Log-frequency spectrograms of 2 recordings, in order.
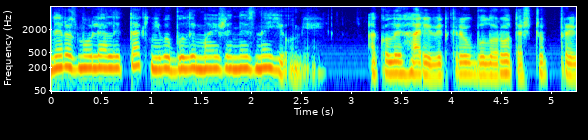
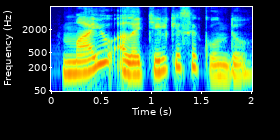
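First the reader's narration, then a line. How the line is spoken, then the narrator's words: Plain. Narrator (Ukrainian): відповів містер Візлі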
